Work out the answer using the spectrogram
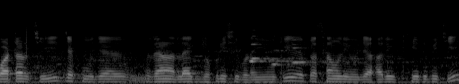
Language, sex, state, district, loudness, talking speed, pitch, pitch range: Garhwali, male, Uttarakhand, Tehri Garhwal, -43 LUFS, 235 wpm, 125 Hz, 125-135 Hz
